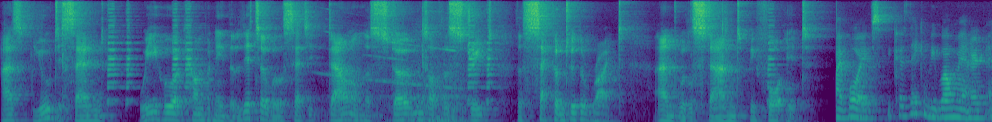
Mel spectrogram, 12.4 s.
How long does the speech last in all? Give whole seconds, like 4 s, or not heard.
12 s.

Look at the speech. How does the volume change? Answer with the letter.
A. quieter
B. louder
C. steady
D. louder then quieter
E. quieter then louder
C.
